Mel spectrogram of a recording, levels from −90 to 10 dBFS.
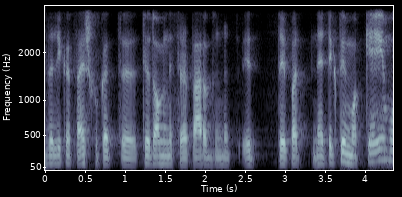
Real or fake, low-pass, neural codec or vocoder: fake; 3.6 kHz; codec, 16 kHz, about 1 kbps, DyCAST, with the encoder's durations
